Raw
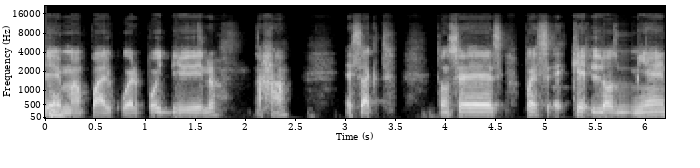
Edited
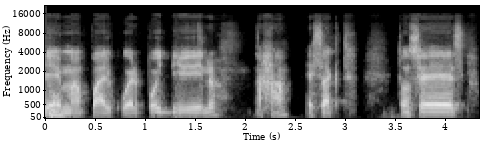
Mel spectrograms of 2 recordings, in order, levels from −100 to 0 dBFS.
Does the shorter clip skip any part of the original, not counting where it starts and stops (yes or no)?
yes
